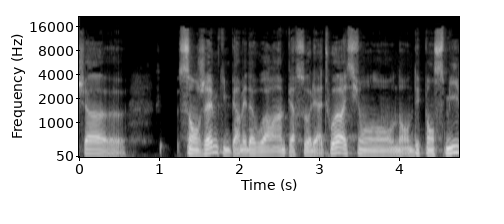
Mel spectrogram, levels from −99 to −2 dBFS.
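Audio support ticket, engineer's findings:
No audible faults found; no action needed.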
